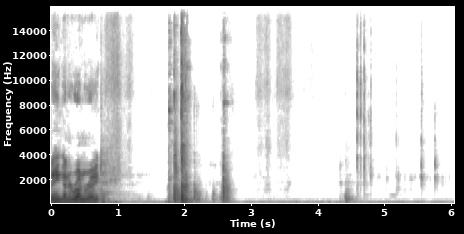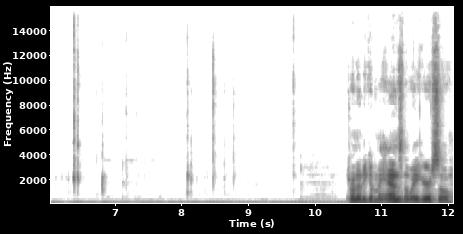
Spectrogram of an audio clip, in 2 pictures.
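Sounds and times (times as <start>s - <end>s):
low steady hum: 0.0s - 12.0s
small metal parts clicking: 4.5s - 8.8s.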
